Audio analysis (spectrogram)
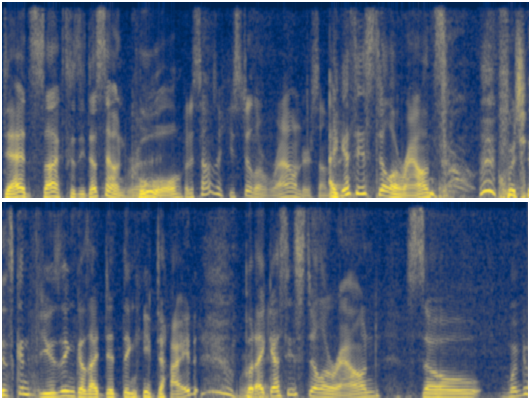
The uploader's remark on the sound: Recorded in front of the Atwater Village Costco in Los Angeles.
